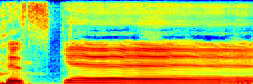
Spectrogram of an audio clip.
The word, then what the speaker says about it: Piskin: Is it Piskin? Is that how you say it? Yes. Piskin.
